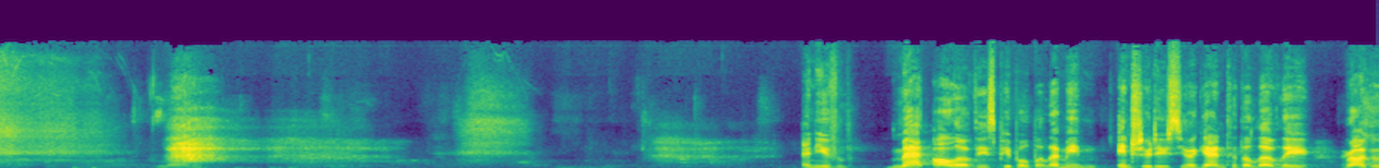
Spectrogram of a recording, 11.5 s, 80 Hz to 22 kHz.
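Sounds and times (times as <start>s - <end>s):
slow deep breaths taken together in a guided session: 0.0s - 6.6s
speech: 6.7s - 11.4s.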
